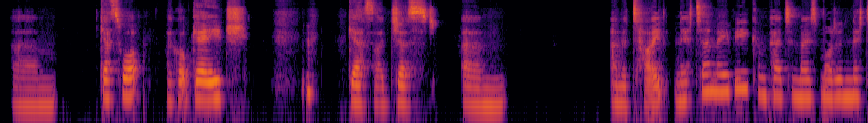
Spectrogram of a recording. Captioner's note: awkward chuckle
